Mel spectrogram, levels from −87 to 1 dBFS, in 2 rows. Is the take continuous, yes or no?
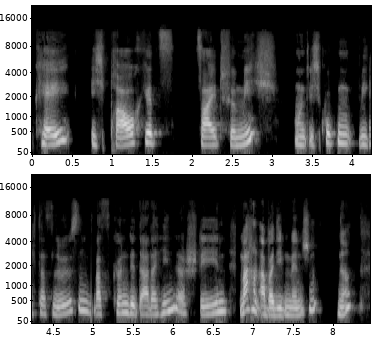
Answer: no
